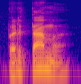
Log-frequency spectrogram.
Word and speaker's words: pertama: Saya, meaning I, is pronounced, saya, and pertama, meaning first, is pronounced. pertama, City.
